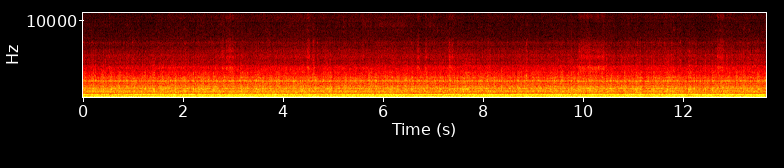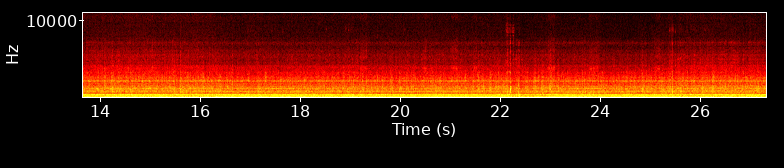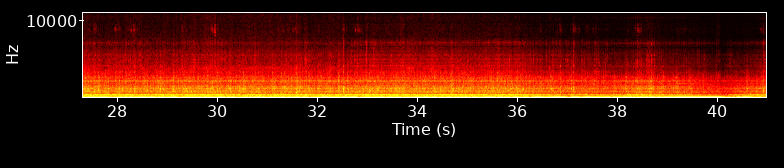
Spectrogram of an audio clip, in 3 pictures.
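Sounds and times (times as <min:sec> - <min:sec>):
atv engine running: 0:00.0 - 0:40.9.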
